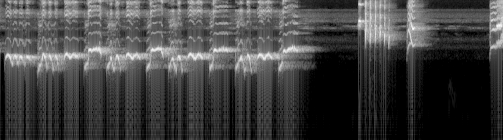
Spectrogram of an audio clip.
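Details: White-rumped shama singing after dark: a long run of rapid, rolling whistled notes at a steady pitch, then a pause, and two short high bursts of sharp notes with silence between.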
